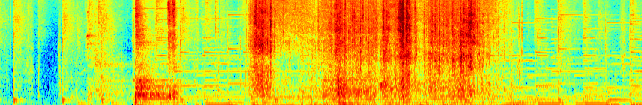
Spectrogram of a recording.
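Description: A clank from the galvanized metal feed can about two seconds in, then about three seconds of rattling rustle as chicken feed is scooped out of it. Background music plays under it.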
